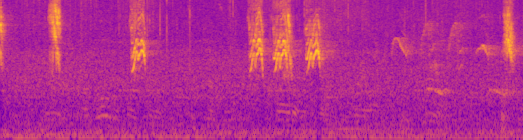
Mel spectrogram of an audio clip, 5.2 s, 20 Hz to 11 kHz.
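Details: Sparrows gathering at a feeder on a post at a Tenmangu shrine on 24 June 2023 utter clipped chirps, some in quick pairs, with fainter sliding notes near the end.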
